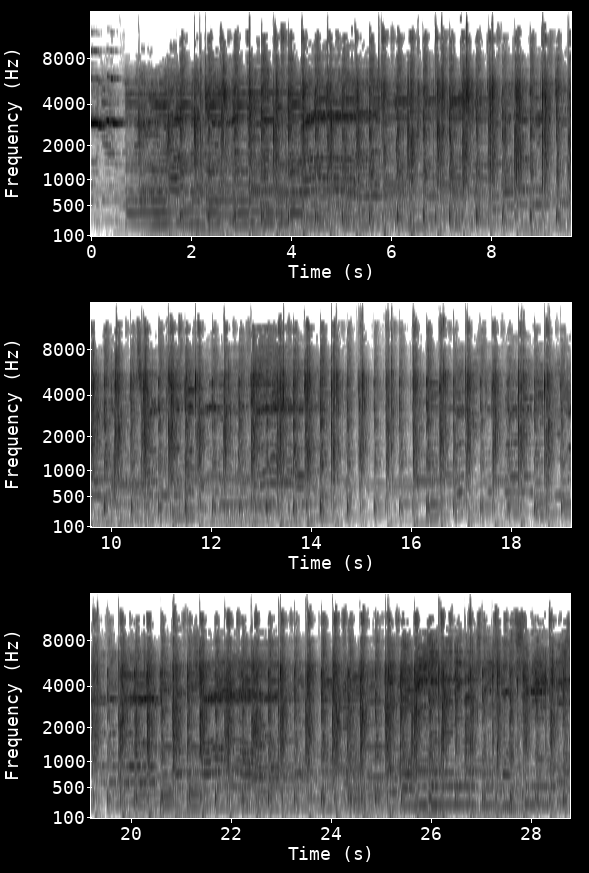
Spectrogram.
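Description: Live worship music: a woman singing into a microphone with a small band, over a fast, steady beat of sharp taps.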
